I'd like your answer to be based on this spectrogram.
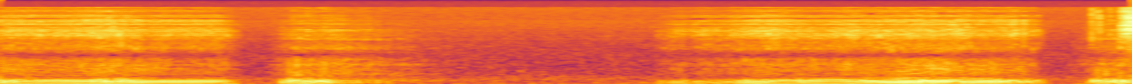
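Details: Tired male sleeping and snoring again: deep, low, buzzing snores on each breath, about three to four seconds apart, with short pauses between.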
